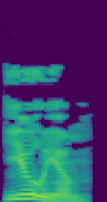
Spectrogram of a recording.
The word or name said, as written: uilliam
